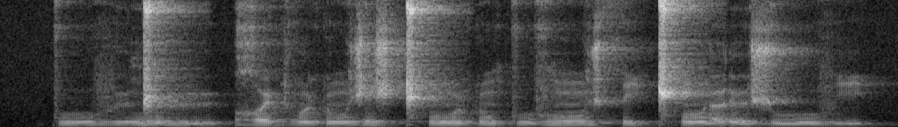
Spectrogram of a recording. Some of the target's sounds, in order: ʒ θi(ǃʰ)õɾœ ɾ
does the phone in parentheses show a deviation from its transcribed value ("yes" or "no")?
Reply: yes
